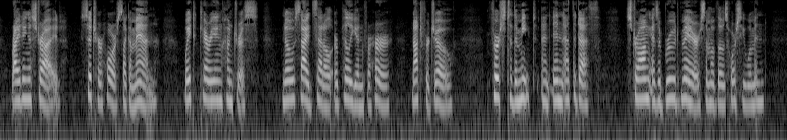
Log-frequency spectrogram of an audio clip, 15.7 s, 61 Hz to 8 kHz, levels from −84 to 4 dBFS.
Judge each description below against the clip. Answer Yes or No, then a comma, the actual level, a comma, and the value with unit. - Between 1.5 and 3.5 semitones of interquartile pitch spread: Yes, average, 2.8 semitones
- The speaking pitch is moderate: No, high, 230 Hz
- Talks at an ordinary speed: Yes, average, 145 wpm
